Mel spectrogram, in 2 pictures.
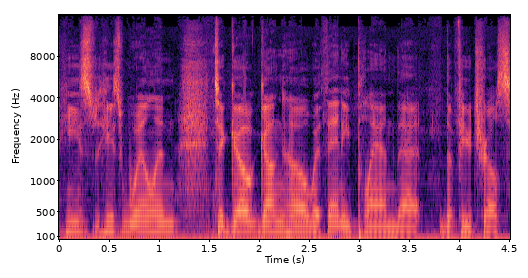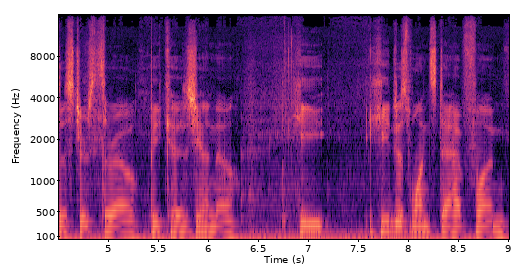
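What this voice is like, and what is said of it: Slight Southern accent. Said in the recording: “you're kind of in your southern accent ... a little bit”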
